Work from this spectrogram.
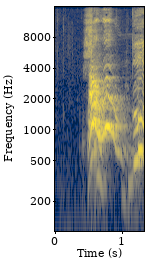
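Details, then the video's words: Pomeranian puppy barking for a treat on command during trick training at home: one drawn-out, slightly wavering yappy bark, then a shorter rising second bark; a man's praising voice nearby. "Pomeranian puppies are barking for treats"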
